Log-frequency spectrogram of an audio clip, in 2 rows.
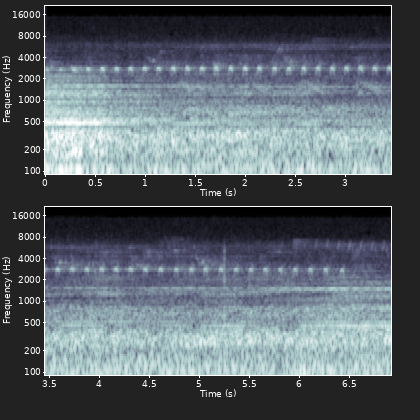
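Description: Steady cabin roar with a thin, high whistle pulsing about three times a second; that's the normal A320 fuel pump whistle.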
